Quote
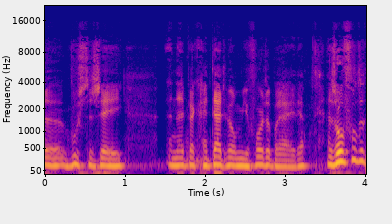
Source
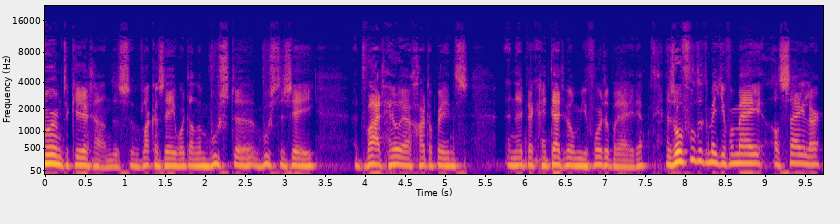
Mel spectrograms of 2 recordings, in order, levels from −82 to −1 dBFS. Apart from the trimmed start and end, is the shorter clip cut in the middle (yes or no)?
yes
